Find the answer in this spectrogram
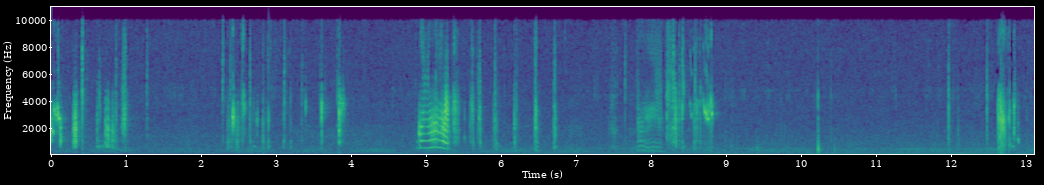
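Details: A seven-month-old male budgerigar playing with his reflection in a mirror gives bursts of warbling chirps and scratchy squawks among sharp tapping clicks.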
